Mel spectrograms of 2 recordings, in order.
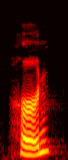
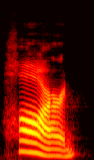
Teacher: Heard, I heard you, and hard should be pronounced differently. The first one has no vowel in the middle, heard. The second one has the R as in car, hard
